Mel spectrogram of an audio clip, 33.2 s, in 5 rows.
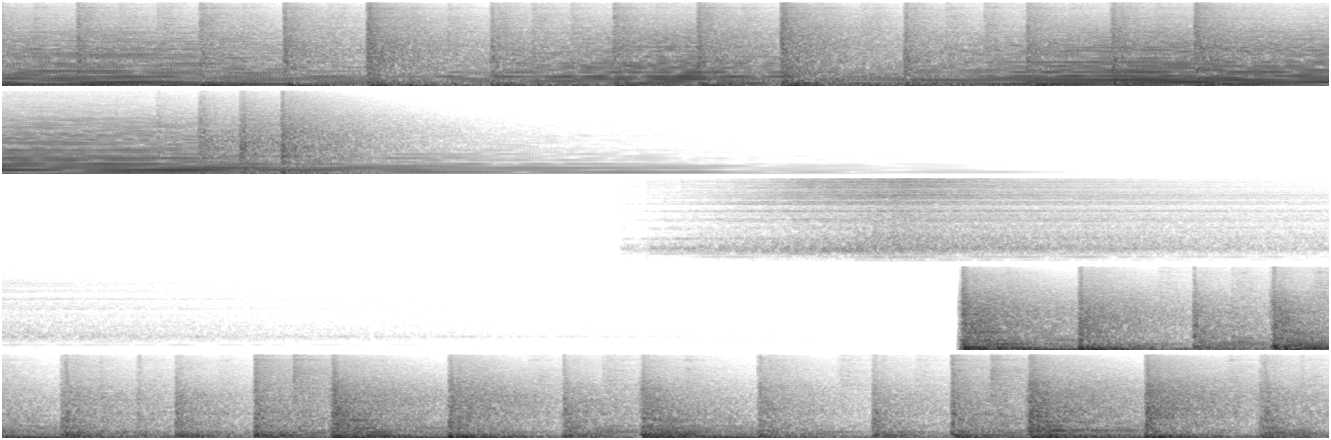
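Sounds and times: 
combat music: 0.0 - 9.9, 24.7 - 33.1.

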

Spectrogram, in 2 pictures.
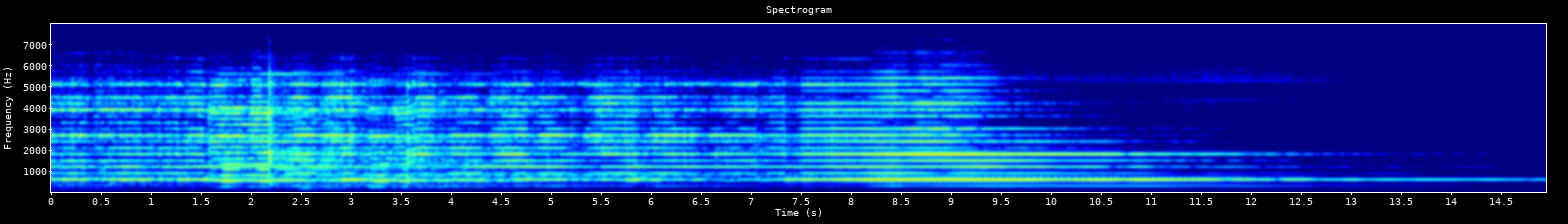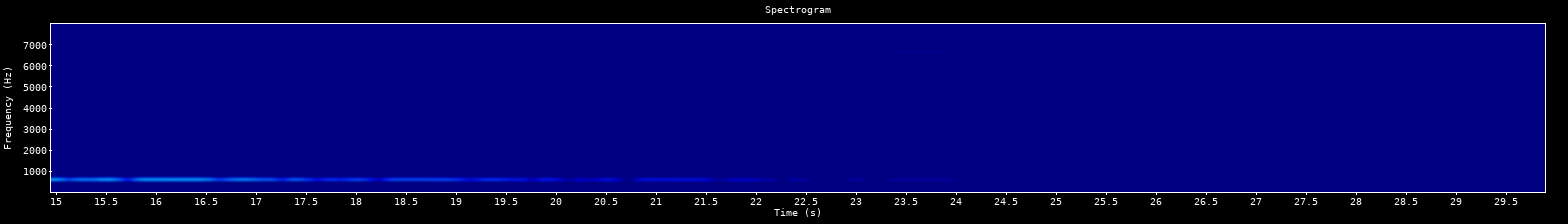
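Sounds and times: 
bowed guitar: 0.0 - 11.6.

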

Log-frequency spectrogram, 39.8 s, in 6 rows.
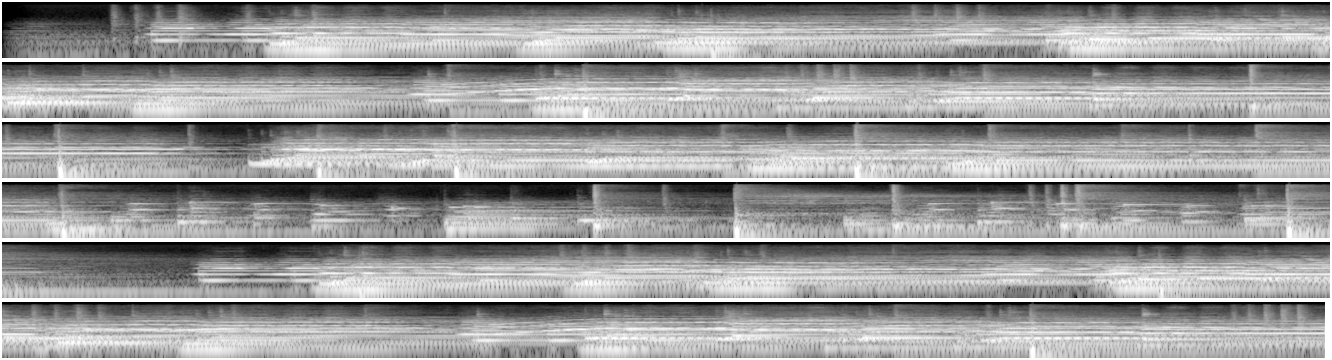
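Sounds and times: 
song played on six instruments: 0.0 - 39.8.

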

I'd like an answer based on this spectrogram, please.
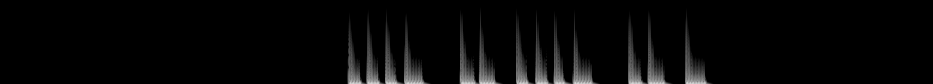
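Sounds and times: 
bass: 3.5 - 7.1.

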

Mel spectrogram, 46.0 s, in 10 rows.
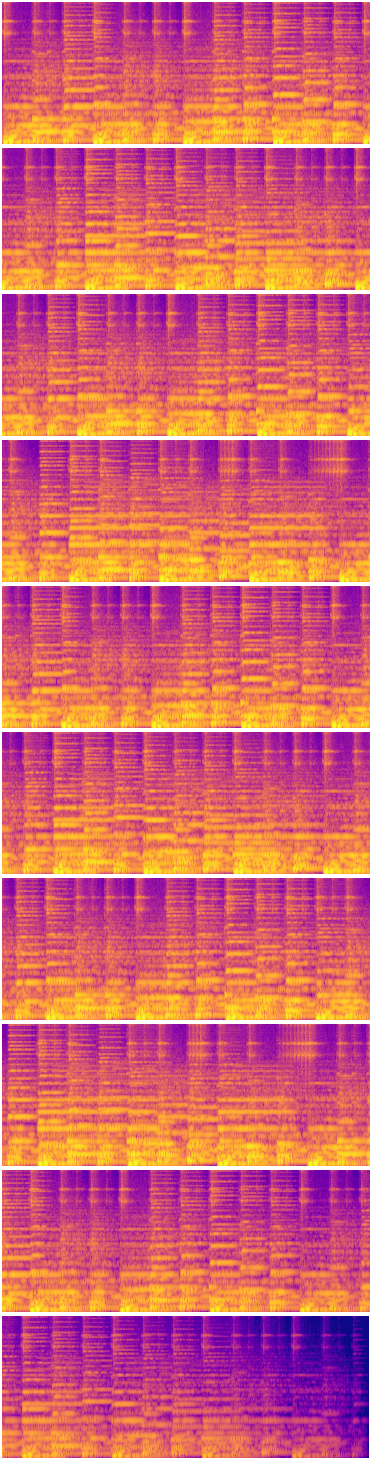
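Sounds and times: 
happy event music: 0.0 - 45.5.

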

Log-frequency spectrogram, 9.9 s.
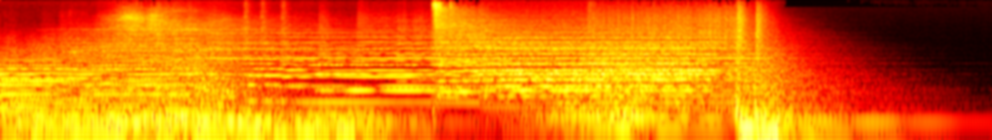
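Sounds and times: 
cinematic zombie win sound: 0.2 - 7.9.

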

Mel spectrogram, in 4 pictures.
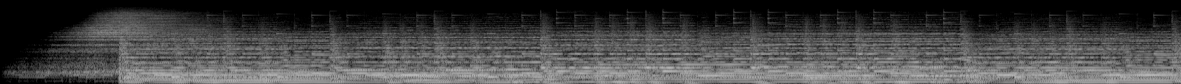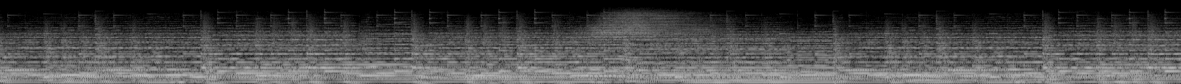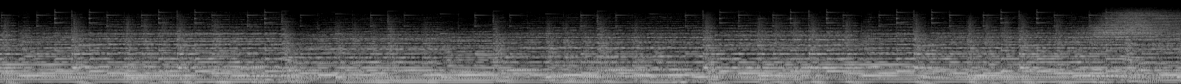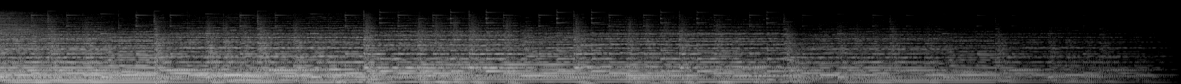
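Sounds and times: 
happy background music: 0.9 - 47.0.

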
